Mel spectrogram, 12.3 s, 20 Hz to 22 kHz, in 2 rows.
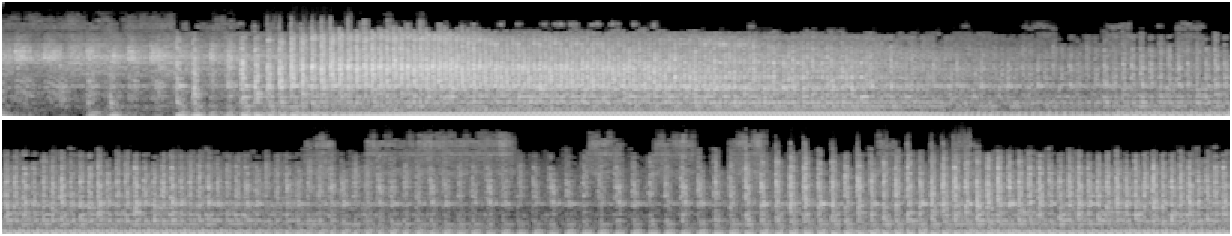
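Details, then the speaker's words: Ford 2701E 4-cylinder 240 ci IEL diesel on a grapple log loader, sitting since 2005/2006 with 15-year-old fuel: starter churns steadily but it never catches, air in the fuel system; fuel reached injector 4 and bleeding continues. "all right after uh cranking and yeah we have a fuel showed up at the injector number four which is good and we just need to keep uh bleeding air and it should fire it up"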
